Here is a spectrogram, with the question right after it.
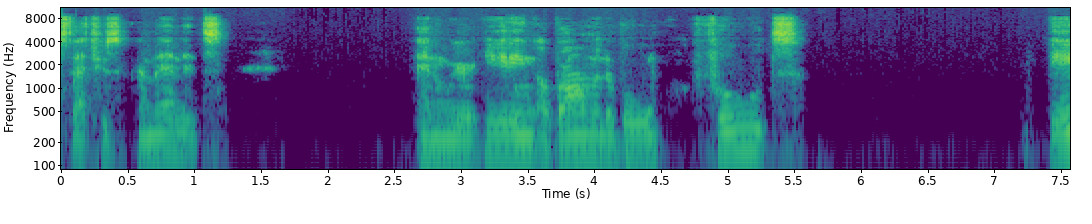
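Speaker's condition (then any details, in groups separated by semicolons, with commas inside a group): No condition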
